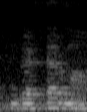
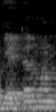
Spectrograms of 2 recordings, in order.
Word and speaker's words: Gattermann: गट्टरमान होता है गट्टरमान तुम लोग गेटरमान पढ़ता है गट्टरमान पढ़ता है गट्टरमान होता है गट्ठरमान कौन हिसाब से पढ़ेंगे भैया बोलता आदमी बात अलग है पर गट्ठर में ना इसका प्रॉपर प्रोनाउंसिएशन जो है सो गट्ठरमान ही है समझे गट्ठर गेटर भी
